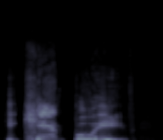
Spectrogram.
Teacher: make sure when we say can't, we stretch it out. Make it strong.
